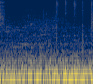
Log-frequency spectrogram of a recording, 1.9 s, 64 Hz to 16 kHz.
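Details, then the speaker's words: 2011 Vauxhall Astra 1.7 CDTI common-rail diesel with stalling and surging when cold: deep, even rumble under revs and on a road test under load, no dips or hunting; no longer surging. "much much better than before so yes danger is not surging anymore like before"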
